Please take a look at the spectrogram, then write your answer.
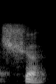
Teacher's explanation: stop has two phases but it's a little bit different so the first phase is like a stop where you have occlusion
